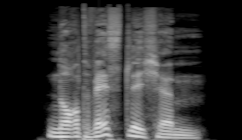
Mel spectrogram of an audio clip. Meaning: strong dative masculine/neuter singular of nordwestlich
- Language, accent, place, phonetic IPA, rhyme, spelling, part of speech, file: German, Germany, Berlin, [nɔʁtˈvɛstlɪçm̩], -ɛstlɪçm̩, nordwestlichem, adjective, De-nordwestlichem.ogg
